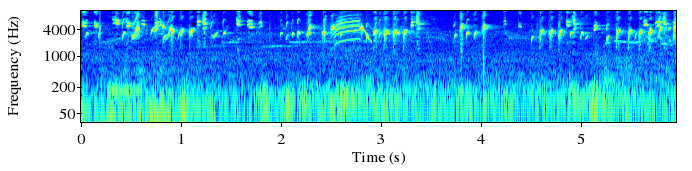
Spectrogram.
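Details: High goldfinch twittering intended to train songbirds: rapid chirps with a swooping, rising-and-falling buzzy flourish midway, a quieter stretch around four seconds, then brisk chatter resuming.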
